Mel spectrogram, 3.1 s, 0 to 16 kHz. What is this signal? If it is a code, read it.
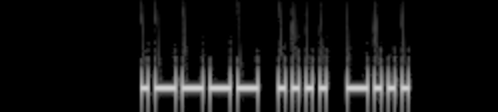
Morse code, heard as a keyed tone, about 28 wpm, 700 Hz. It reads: 1HB
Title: Three Challenging Letter-Number Combinations 28wpm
